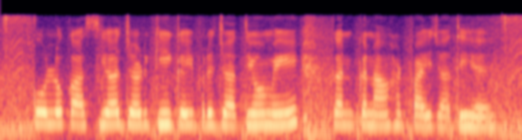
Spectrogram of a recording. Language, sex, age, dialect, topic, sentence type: Hindi, female, 46-50, Kanauji Braj Bhasha, agriculture, statement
